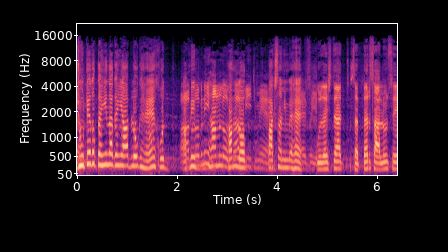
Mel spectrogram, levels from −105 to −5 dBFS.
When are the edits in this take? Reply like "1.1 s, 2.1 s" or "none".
4.7 s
